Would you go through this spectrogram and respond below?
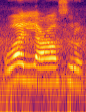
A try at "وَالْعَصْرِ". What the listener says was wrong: واللام पे कलकला ना والعصر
